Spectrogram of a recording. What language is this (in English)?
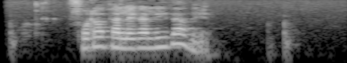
Galician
